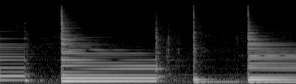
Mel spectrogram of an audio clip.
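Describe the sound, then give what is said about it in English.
Guitar strings being tuned: single notes plucked one at a time, each ringing out and fading before the next, with the pitch shifting slightly between plucks; the G string is a little sharp. No one speaks. “I'm glad he's tuning.”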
